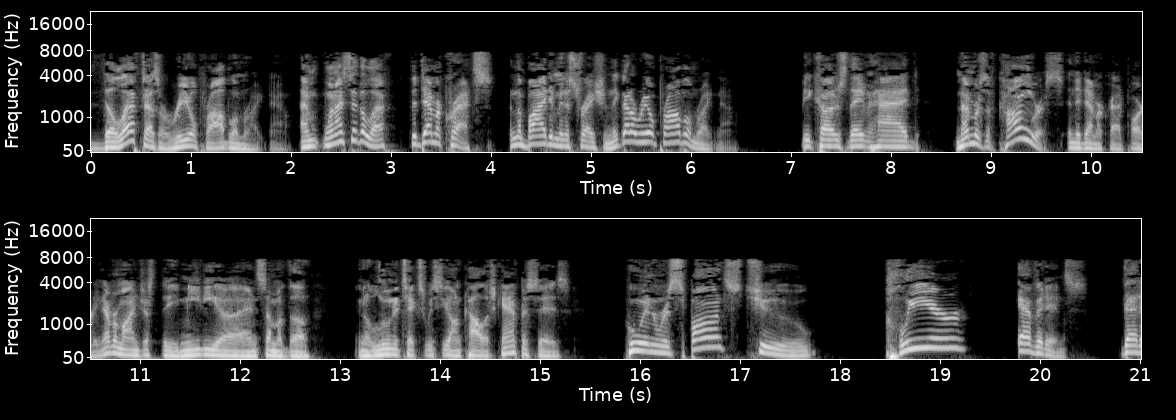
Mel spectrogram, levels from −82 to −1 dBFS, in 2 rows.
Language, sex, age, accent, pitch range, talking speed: English, male, 40-59, American, 95-150 Hz, 170 wpm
